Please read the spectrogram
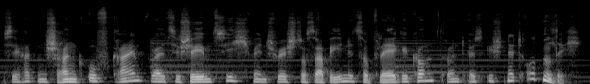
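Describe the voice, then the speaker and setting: An actor playing a good-humoured provincial police inspector with a Swabian accent and a folksy, rambling manner in a radio play. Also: male voice, mid-range voice, moderate pace, darkish tone, soft background music, close to an everyday voice. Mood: explaining.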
